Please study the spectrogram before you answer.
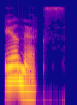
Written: annex

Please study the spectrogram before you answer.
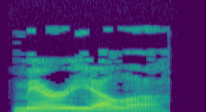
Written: Mariella

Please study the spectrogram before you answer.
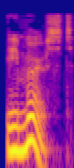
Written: emersed

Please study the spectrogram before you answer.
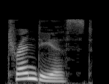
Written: trendiest

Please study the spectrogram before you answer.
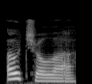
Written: ochola

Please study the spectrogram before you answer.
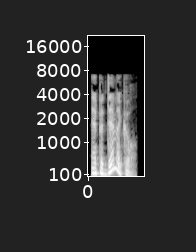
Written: epidemical

